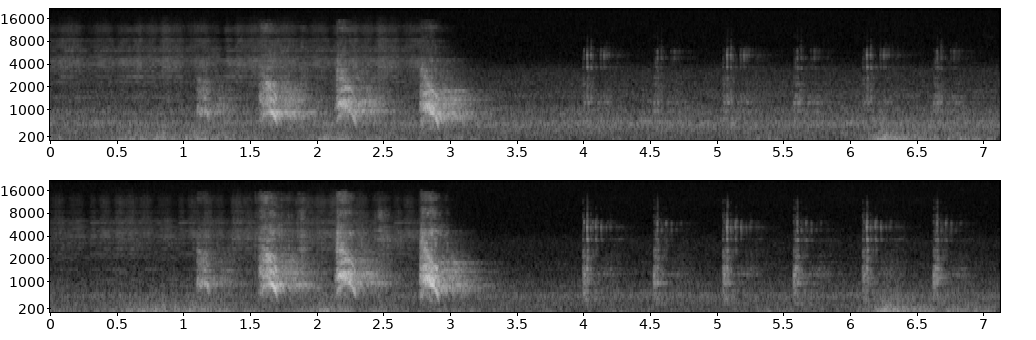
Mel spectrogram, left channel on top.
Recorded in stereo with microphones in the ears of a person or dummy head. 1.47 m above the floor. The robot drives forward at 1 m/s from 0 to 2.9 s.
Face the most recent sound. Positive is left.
turn(degrees=-40)  # may be behind; listen again after turning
